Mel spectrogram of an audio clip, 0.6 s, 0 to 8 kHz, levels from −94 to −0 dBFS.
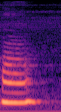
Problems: constant background noise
